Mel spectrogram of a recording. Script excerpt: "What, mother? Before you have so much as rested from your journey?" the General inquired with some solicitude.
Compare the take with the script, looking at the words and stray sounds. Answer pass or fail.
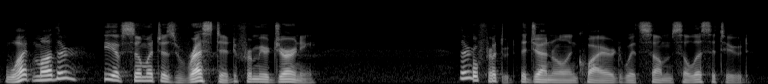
fail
